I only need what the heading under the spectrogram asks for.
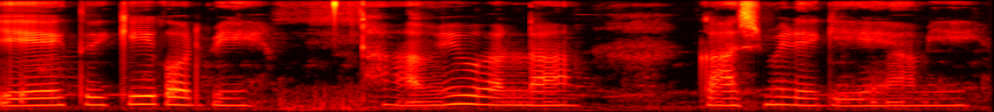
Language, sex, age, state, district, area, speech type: Bengali, female, 45-60, West Bengal, Dakshin Dinajpur, urban, spontaneous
